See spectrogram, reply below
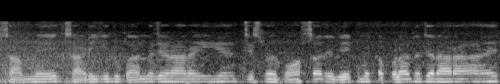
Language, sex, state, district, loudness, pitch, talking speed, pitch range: Hindi, male, Chhattisgarh, Raipur, -16 LUFS, 125 Hz, 225 wpm, 120-130 Hz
